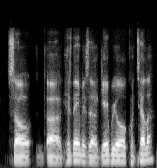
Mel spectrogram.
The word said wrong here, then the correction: Quintanilla: I think I'm saying it wrong. Or yeah. Quintanilla. There we go.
